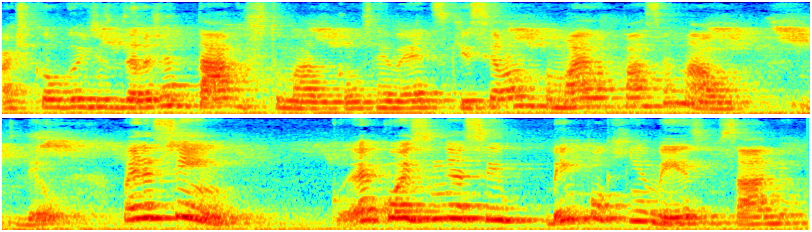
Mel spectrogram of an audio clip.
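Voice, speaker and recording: Noticeable background noise runs beneath a woman's speech. Her pitch swings very widely. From Maranhão, Brazil. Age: young. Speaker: homemaker and nursing student. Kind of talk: casual talk to camera.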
